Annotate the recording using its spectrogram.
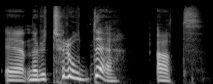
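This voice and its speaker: A woman's voice: medium pitch, big pitch swings, dry recording, studio quality. A woman co-hosting a podcast who teases her co-host and asks curious questions in casual chat. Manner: teasing, curious interviewer.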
